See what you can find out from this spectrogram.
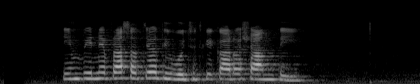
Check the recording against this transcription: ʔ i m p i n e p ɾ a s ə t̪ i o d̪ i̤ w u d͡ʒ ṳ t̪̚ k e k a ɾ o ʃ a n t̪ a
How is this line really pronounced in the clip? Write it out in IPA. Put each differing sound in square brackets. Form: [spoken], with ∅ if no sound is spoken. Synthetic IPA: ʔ i m p i n e p ɾ a s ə t̪ [j] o d̪ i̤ w u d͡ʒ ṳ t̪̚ k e k a ɾ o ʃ a n t̪ [i]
